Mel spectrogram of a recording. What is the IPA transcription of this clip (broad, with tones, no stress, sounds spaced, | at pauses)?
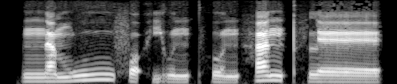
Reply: n a˦˥ m w uː˥˩ f ɔ˨˩ ʔ j u˩˦ n pʰ o˩˦ n h a˥˩ n pʰ l ɛː˧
